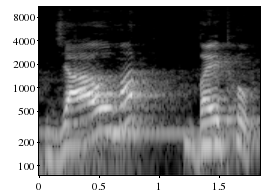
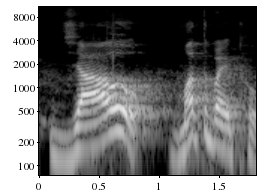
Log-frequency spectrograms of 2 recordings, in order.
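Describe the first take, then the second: First: जाओ मत run together, pause, then बैठो; slowly group जाओ मत as one, बैठो apart and lower; pause after मत. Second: Drawn-out जाओ, pause, then मत बैठो together; pause after जाओ. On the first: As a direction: break the phrase after मत, letting बैठो drop. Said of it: "जाओ मत एक में है, अब बैठना अलग है". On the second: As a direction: slowly set जाओ apart from a lower मत बैठो. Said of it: "अलग है और "मत बैठो" अलग है". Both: Shown as a demonstration.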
